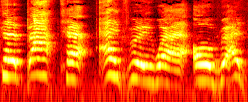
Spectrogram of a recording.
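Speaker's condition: Cerebral palsy

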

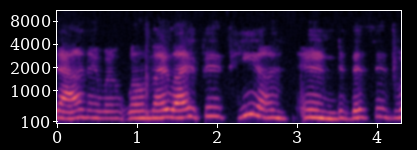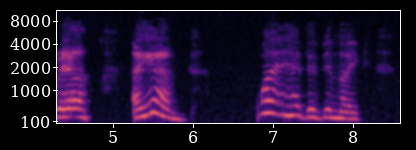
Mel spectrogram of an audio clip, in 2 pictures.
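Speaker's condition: Cerebral palsy

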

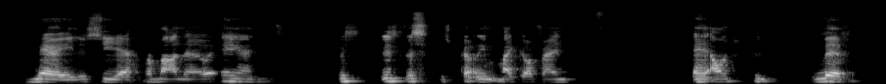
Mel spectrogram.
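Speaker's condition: Down syndrome; 25-year-old man; described as very articulate in giving details, public speaker, gave TEDx talk, hosts own podcast

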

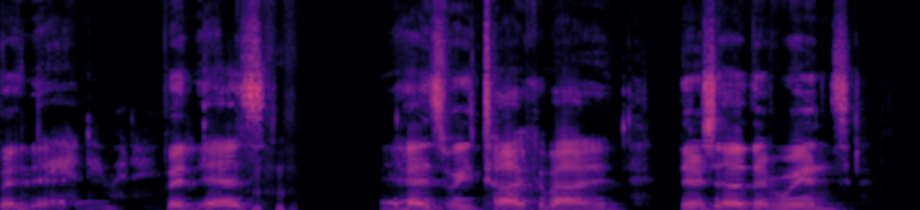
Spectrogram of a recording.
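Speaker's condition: Parkinson's; voice audibly affected now, earlier slowed speech, trouble speaking English some days, voice problems limit storytelling

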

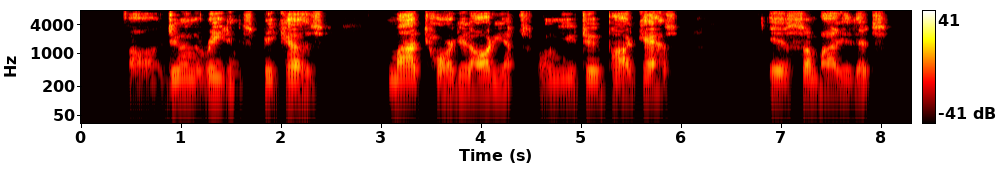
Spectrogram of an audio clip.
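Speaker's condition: Vocal cord surgery; including laser treatment

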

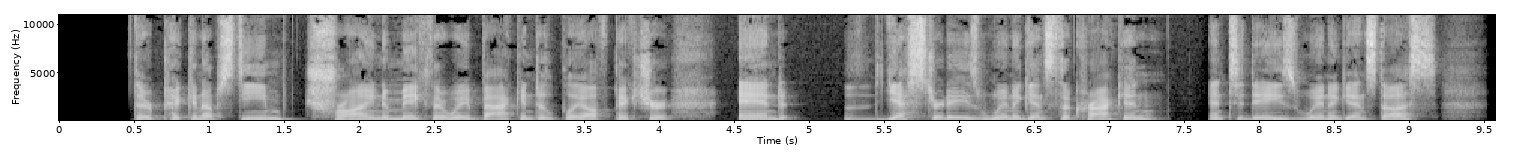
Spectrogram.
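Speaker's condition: No condition

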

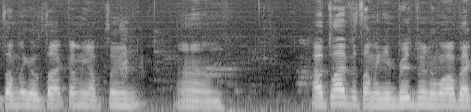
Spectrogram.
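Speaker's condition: Cerebral palsy; from birth, uses wheelchair, drummer despite condition; joining via Zoom

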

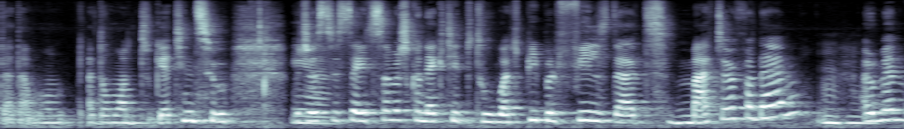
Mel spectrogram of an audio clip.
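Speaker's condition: No condition

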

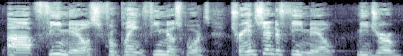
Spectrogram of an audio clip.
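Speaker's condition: No condition

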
